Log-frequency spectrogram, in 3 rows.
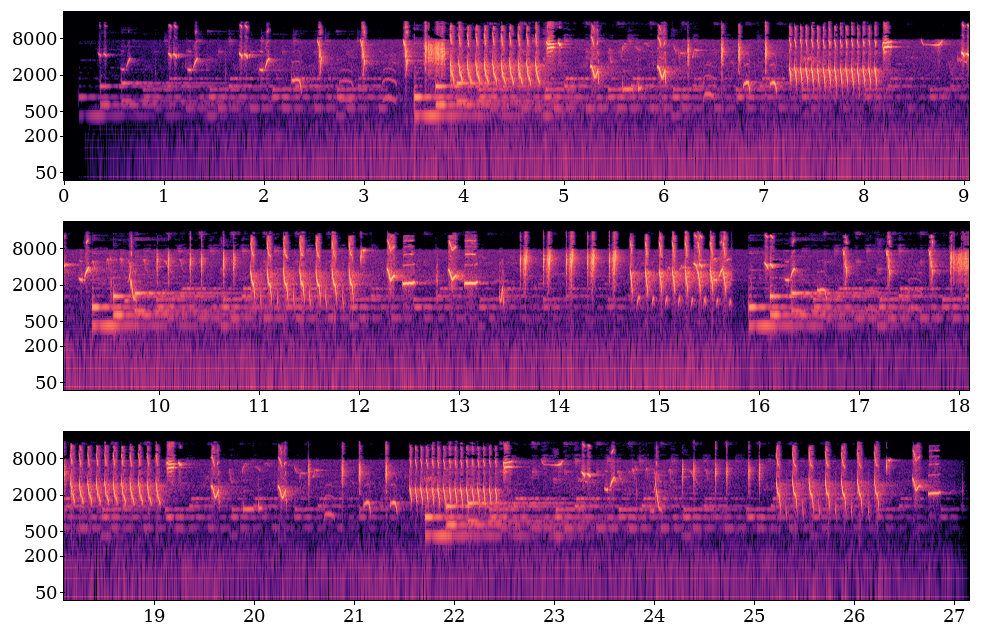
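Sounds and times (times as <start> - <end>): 
wake up alarm ringtone: 0.2 - 13.6, 14.9 - 26.2.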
